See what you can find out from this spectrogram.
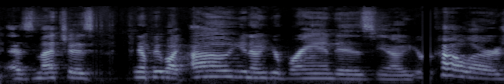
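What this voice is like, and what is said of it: New York accent. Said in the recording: “this New York accent”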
